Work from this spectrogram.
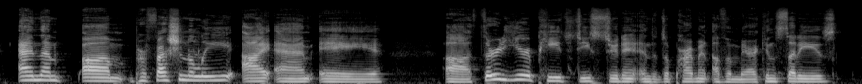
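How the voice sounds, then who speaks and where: Fairly slow delivery from a man with a fairly high pitch, lively intonation and an ordinary speaking voice. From US Northeast, Brooklyn, New York. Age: 20s. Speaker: PhD student and guest lecturer. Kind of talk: lecture. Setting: video call.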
